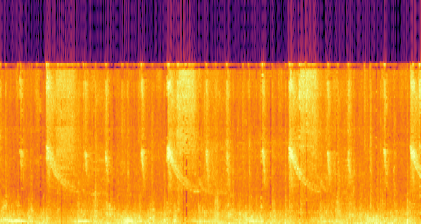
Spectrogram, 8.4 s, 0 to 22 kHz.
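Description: AFM 540A lid-making machine running through its cycle. About every two and a half seconds there is a hiss of air, followed by clicks and clatter, over a steady mechanical hum.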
